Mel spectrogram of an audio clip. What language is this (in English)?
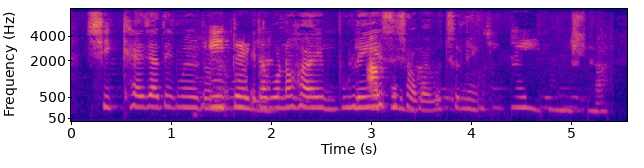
Bangla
